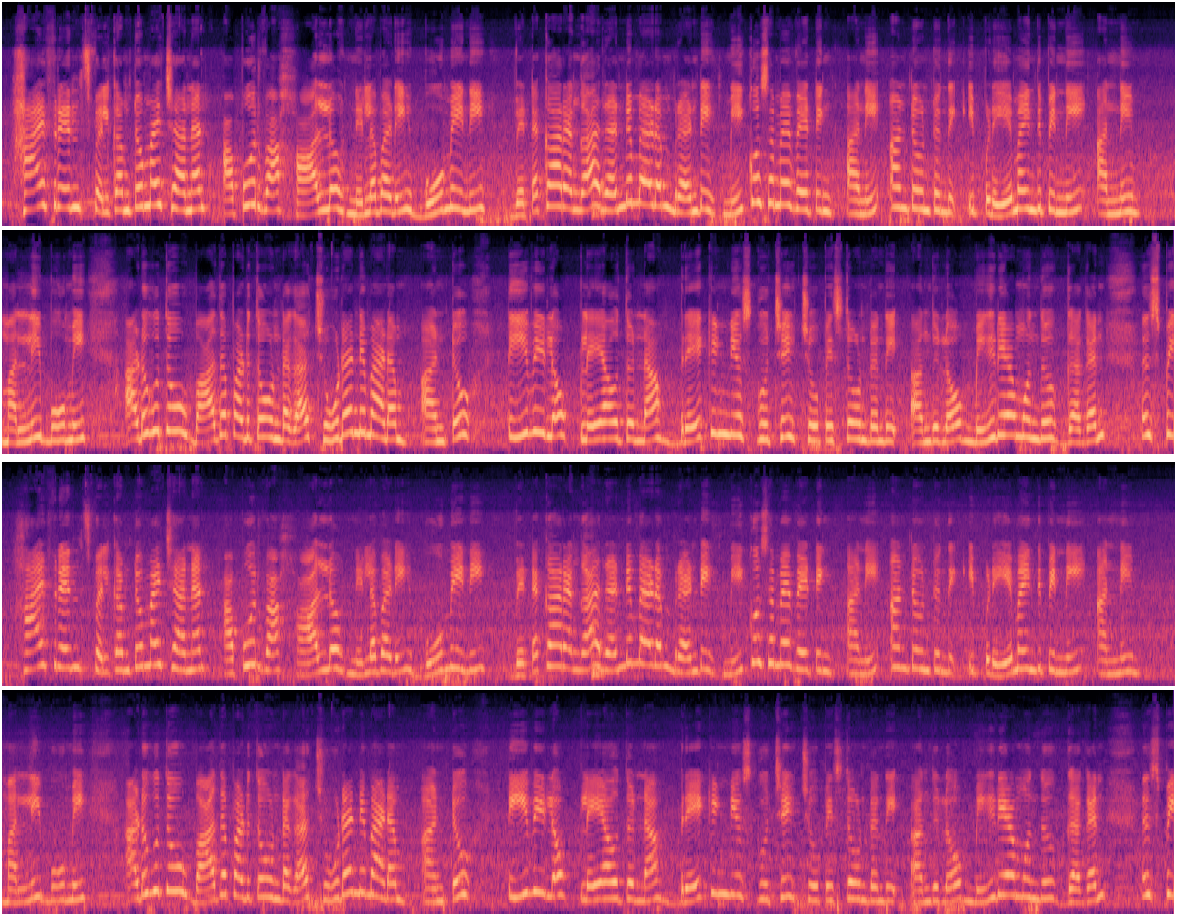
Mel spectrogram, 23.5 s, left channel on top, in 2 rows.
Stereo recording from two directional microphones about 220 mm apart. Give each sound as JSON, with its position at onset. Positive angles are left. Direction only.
{"t": 0.2, "sound": "a woman's voice", "side_deg": 35}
